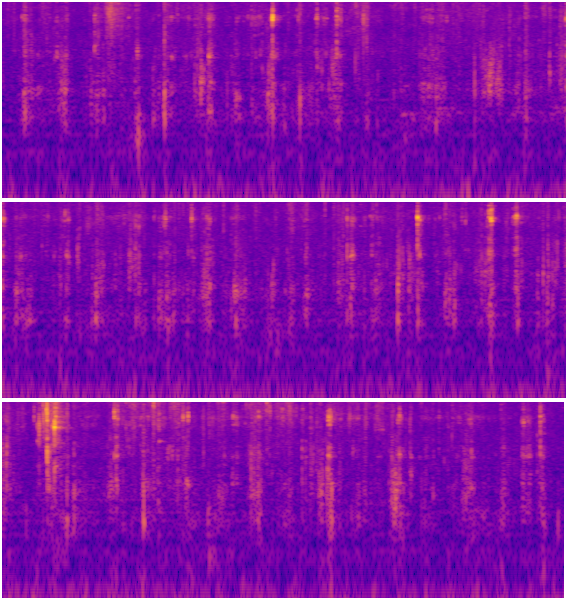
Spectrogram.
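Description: Close-miked chewing of shellfish: a steady run of small wet mouth clicks and smacks, with one sharper click near the end.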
